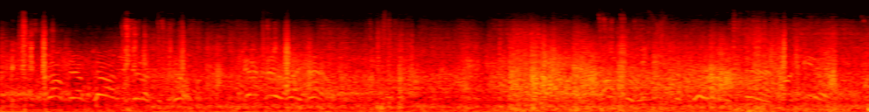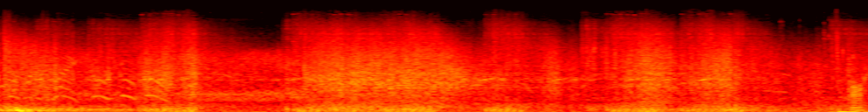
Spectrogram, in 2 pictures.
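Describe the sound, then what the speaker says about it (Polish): Rolling gunfire and heavy booming blasts, including a grenade explosion, fill a combat scene in Tom Clancy's The Division set in New York, with dense rumbling bursts and someone talking over the action. "Mu granat w ręce wysadziłem."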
